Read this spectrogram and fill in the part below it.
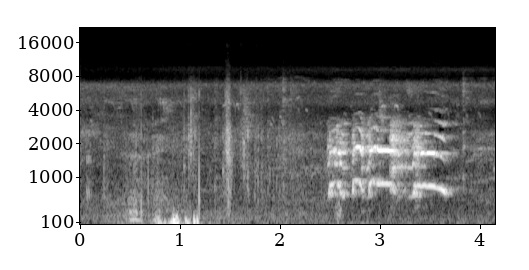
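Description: Young roosters in a yard, with low clucking first, then one loud drawn-out crow rising in the second half, fairly close and with no talk.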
